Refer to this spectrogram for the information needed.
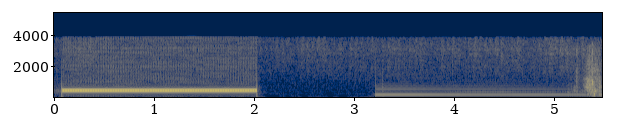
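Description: A steady telephone dial tone holds for about two seconds as a call is placed to a person's office phone, cuts off, then after a short silence a lower ringback-like tone with harmonics hums on, ending in a brief burst of noise.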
